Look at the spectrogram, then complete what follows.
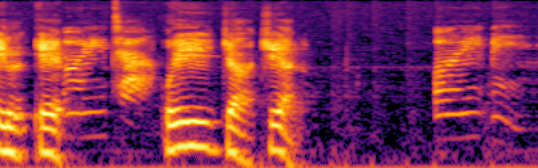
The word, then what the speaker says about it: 의자: Double vowel है उई, ये वर्ड का फर्स्ट सेलिबल हो तो ये प्रोनाउंस होता है एज ए उई, और अगर सेलिबल में इससे पहले कॉन्सोनेंट आए तो ये प्रोनाउंस होता है एज ए ई।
